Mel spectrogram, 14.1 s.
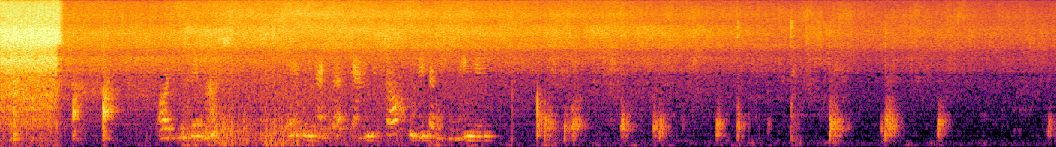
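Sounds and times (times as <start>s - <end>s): vegetables sizzling in hot oil: 0.0s - 14.0s
spoon scraping and knocking pan: 7.2s - 12.7s.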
